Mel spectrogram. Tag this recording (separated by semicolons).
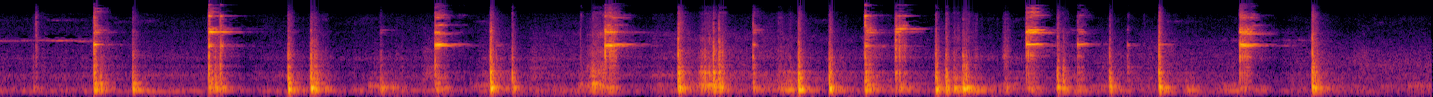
crystal; glass; glasses; kitchen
